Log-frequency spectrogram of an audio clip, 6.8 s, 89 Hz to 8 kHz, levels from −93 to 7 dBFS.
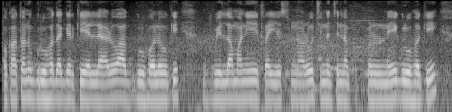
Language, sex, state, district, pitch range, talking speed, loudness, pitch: Telugu, male, Andhra Pradesh, Guntur, 145-155 Hz, 125 wpm, -16 LUFS, 150 Hz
